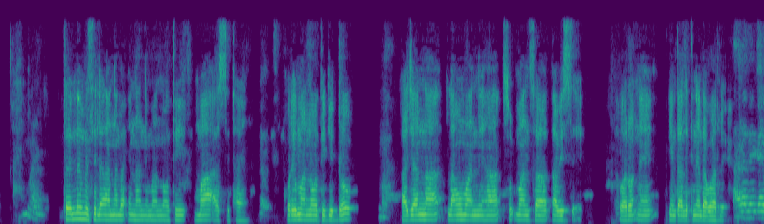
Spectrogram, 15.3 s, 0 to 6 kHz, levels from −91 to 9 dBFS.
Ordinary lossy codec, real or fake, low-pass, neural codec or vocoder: MP3, 48 kbps; fake; 5.4 kHz; codec, 16 kHz, 8 kbps, FreqCodec, smaller model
